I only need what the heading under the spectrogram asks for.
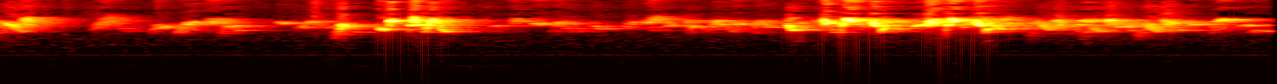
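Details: Red-whiskered bulbul, a Thai cage bird, singing a sweet song style used as a tutor to teach young birds: continuous bubbly warbled phrases, rich and slightly buzzy, rising and falling, with louder bursts near two and four seconds.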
